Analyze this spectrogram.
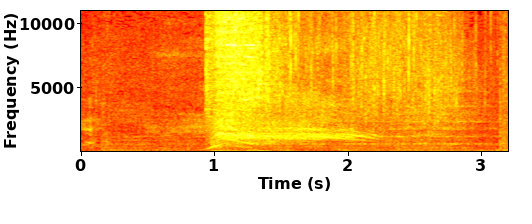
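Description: A blade slices through flesh with a wet, heavy impact.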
